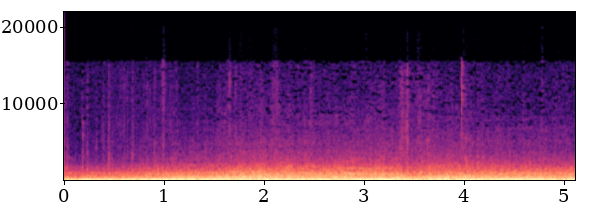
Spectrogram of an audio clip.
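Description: Mercedes SL 63 AMG 4MATIC+ roadster accelerating hard, its engine building into a loud, continuous turbine-like roar with steady road noise, close and sustained throughout without speech.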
